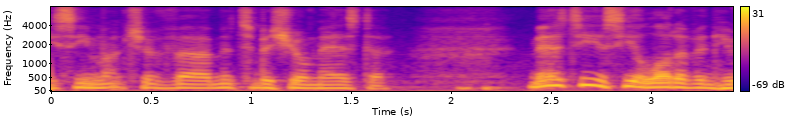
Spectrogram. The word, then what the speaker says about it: Mazda: Do you say Mazda? Mazda, yeah. Oh, really? We say Mazda. Mazda's probably the better Japanese pronunciation. Japanese say Matsuda, right?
